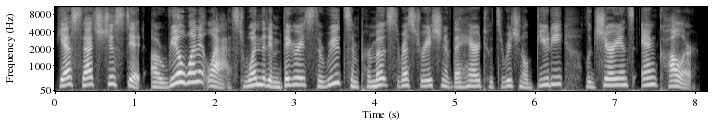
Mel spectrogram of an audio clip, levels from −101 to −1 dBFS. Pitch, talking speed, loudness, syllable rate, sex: 225 Hz, 185 wpm, -21 LUFS, 6.3 syllables/s, female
